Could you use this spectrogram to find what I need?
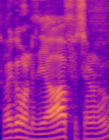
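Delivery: ordinary talk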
